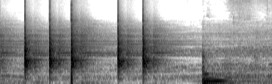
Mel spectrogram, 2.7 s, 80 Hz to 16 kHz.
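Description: Someone taps the wooden shell of a mango wood dhol drum to judge its quality. Five sharp, bright wooden taps ring briefly around 1.1 kHz, followed by a single deeper, duller thump.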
